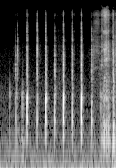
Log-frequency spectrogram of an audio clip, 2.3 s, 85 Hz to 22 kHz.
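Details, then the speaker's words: Mercedes W211 cabin blower motor (already replaced with a Nissens unit), removed and turned by hand: sharp knocks about five a second; it hummed as speed rose, whereas a new Mahle motor turns silently. "такий стук в новому двигуні такого не має бути ось новий двигон і такого звуку нема"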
